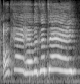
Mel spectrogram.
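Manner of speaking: high, singsong mock-cheerful farewell; chirpy sign-off. Mom texting her busy son, mock-cheery.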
